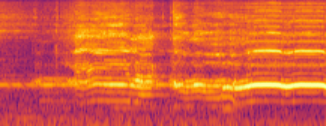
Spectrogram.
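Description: Pop song playing: a sung melody line that bends in pitch comes in over the backing track about half a second in and grows louder toward the end.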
